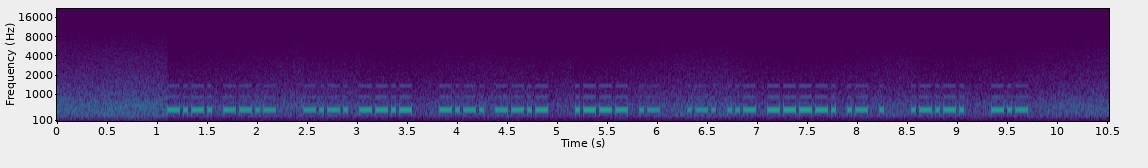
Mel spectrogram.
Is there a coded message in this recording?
Yes: Morse code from 1.0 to 9.8 s, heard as a keyed tone, machine-sent, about 30 wpm, 450 Hz, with radio static and a narrow filter. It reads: CQ CQ CQ JA RU9AE <AR> K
